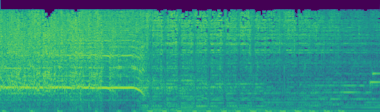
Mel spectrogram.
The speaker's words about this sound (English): Clap your hands and give God a mighty shout.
